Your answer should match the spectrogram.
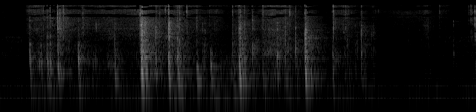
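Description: Small gel polish bottles clicking and knocking against each other and against the packed nail supplies as they are set down in a box: a quick run of irregular light knocks.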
